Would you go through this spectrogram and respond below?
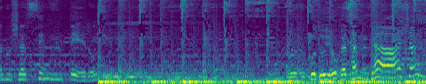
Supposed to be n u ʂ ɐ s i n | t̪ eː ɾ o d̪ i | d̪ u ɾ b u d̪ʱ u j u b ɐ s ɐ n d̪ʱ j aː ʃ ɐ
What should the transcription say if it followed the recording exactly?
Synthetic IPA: n u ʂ ɐ s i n | t̪ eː ɾ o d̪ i | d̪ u ɾ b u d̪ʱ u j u ɡ ɐ s ɐ n d̪ʱ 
